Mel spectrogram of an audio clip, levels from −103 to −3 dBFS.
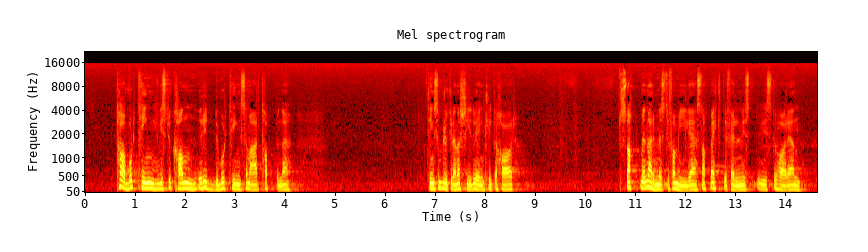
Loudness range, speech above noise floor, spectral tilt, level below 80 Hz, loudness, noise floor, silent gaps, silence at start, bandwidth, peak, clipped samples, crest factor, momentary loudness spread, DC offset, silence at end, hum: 8 LU; 30 dB; -6.5 dB/octave; -66 dBFS; -26 LUFS; -55 dBFS; none; 0.65 s; 15.5 kHz; -6 dBFS; under 0.1%; 22 dB; 9 LU; under 0.1%; 0.25 s; none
